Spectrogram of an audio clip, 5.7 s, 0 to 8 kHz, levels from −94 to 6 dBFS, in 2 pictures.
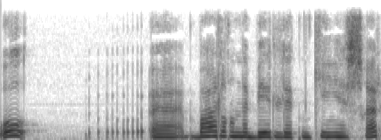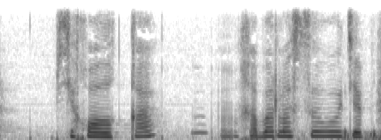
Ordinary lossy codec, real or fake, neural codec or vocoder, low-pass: none; real; none; 7.2 kHz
